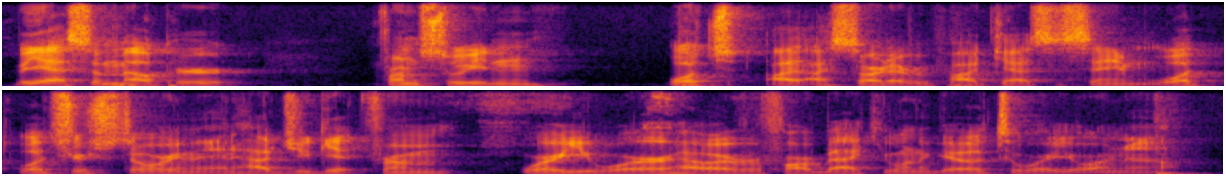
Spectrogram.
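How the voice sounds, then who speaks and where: Man, podcast host, low pitch, little melodic movement, informal buddy-style chat. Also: little pitch movement, fairly quick, a bit bright. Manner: laid-back, informal, with buddy-like slang. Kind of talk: casual chat.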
